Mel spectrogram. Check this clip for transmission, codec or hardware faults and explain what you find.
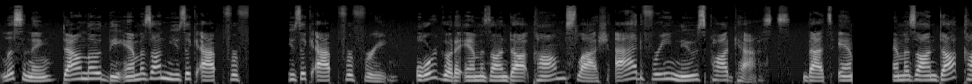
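Two faults are present: a constant buzz throughout the speech and two stream dropouts.

DECT cordless phone buzz, throughout: a nearby DECT handset or base transmits a radio burst every 10 ms, and the audio circuitry rectifies it. The result is a thin, steady 100 Hz buzz rich in harmonics, sitting around 30 dB below the speech.

Stream reconnect, at 2.48 to 3.64 s and 8.52 to 8.99 s: the connection dropped, so the player fell silent for about 0.41 s, reconnected and restarted its decoder mid-stream. After "app for", playback resumes 0.75 s earlier, so that stretch repeats before "or go to". The second resumes 0.06 s earlier.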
